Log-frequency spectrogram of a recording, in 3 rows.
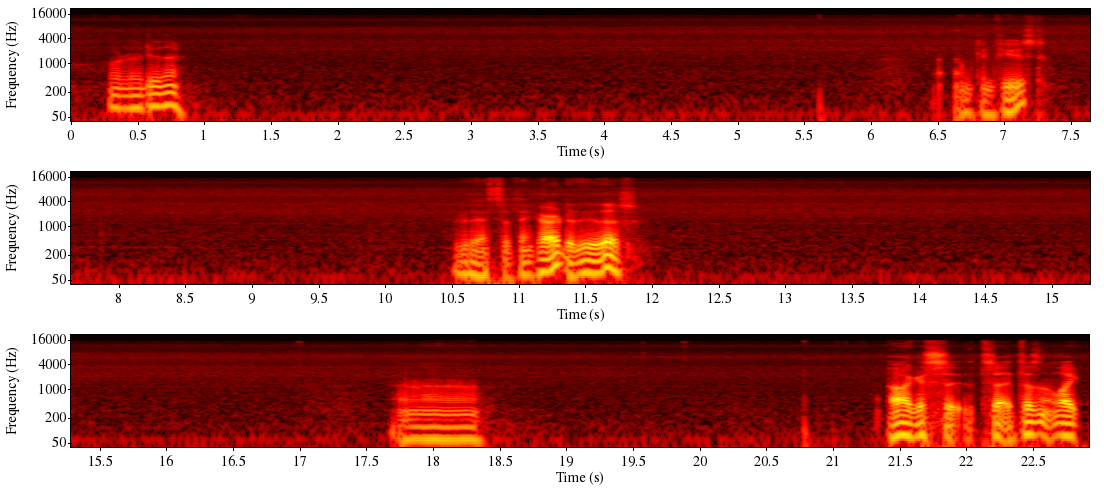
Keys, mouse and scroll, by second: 19.6 click.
